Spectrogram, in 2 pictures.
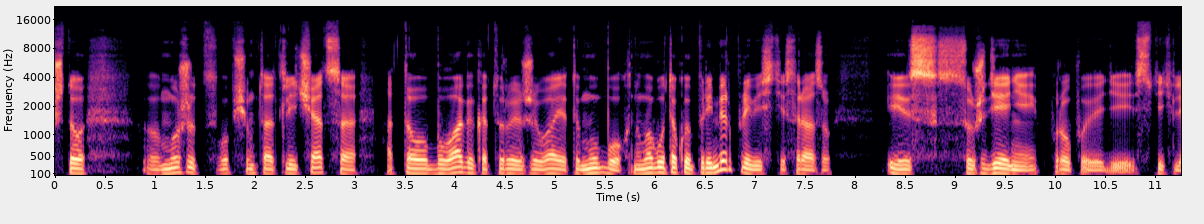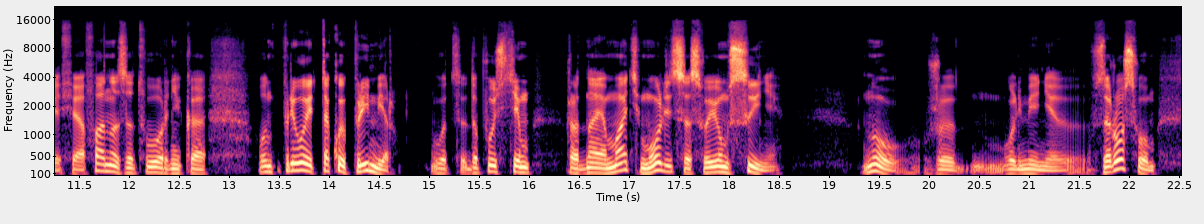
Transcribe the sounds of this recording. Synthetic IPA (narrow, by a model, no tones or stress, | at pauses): ʂt̪o̞ | mo̞ʐɨt̪vo̞pɕːɪmt̪əɐt̪lʲɪt͡ɕat̪sə | ɐt̪ːɐvo̞blˠaɡəkɐt̪ʰo̞ɾɨjəʐɨlajɪt̪ɪmubo̞xnomɐɡut̪ɐko̞jpɾʲɪmʲe̞rpɾʲɪvʲɪsʲtʲisɾazʊ | ɪssʊʐdʲenʲɪjpɾo̞pʰə̰vʲɪ̰dʲɪ̰svʲɪtʲitʲɪlʲəfʲɪɐfanəzɐt̪vornʲɪkəo̞npɾʲɪvo̞dʲɪt̪ːɐko̞jpɾʲɪmʲe̞r | vo̞t̪d̪ɐpʰusʲtʲɪm | ɾɐd̪najəmatʲmo̞lʲɪt̪səɐsvɐjo̞msɨnʲɪ | nuʊʐɛbolʲɪmʲenʲɪjəvzɾo̞slˠəm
